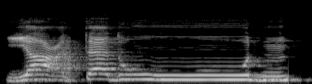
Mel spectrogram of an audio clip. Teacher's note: یہاں پر وقف کریں گے تو وقف کی صورت میں نون جو ہے یہ ساکن ہو جائے گا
